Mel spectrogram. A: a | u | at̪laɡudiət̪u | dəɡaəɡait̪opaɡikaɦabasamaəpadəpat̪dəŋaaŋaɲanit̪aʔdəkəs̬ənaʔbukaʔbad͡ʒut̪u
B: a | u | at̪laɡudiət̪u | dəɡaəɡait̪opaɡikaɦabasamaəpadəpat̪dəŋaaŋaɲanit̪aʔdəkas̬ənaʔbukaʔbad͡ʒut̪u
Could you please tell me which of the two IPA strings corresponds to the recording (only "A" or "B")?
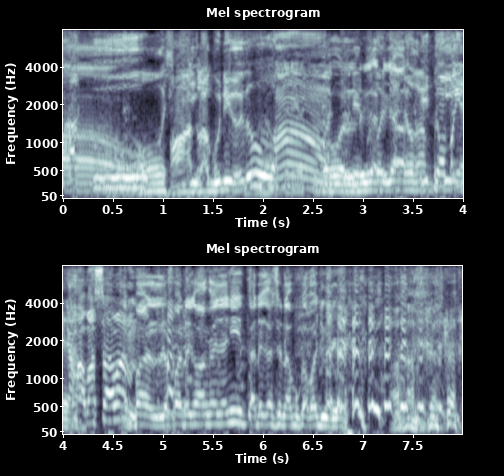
B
